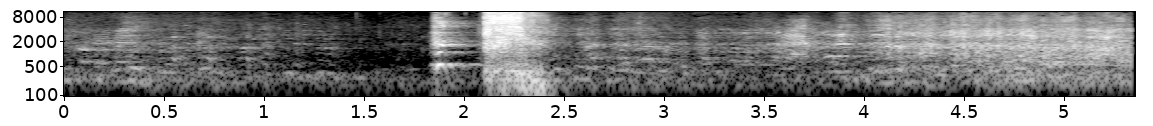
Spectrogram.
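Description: A single loud, sharp sneeze bursts out, a quick breathy intake followed by the explosive 'choo', set against a low, steady background murmur.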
